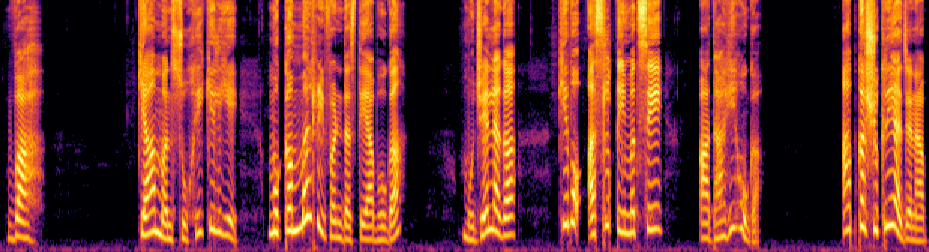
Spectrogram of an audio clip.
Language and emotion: Urdu, surprised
